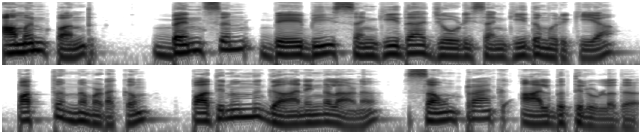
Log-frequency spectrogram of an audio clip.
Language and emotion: Malayalam, neutral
